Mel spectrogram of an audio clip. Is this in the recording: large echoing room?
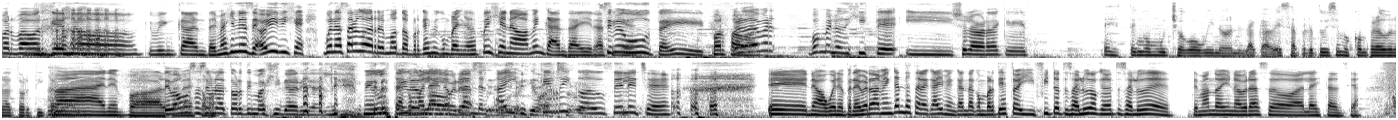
no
